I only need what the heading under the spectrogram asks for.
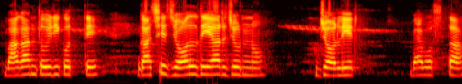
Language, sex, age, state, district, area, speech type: Bengali, female, 60+, West Bengal, Jhargram, rural, spontaneous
